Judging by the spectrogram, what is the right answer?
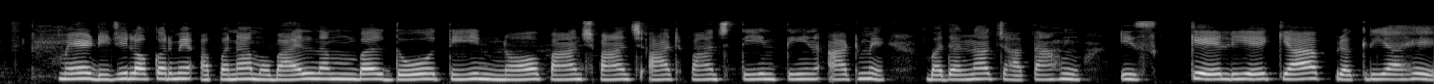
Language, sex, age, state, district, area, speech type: Hindi, female, 18-30, Madhya Pradesh, Seoni, urban, read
